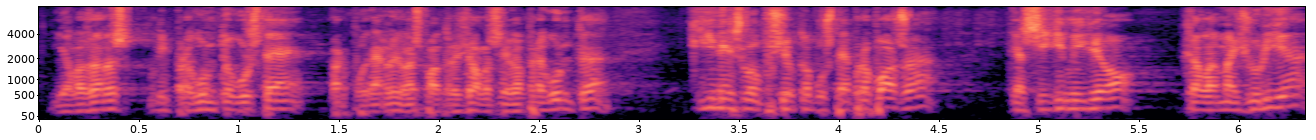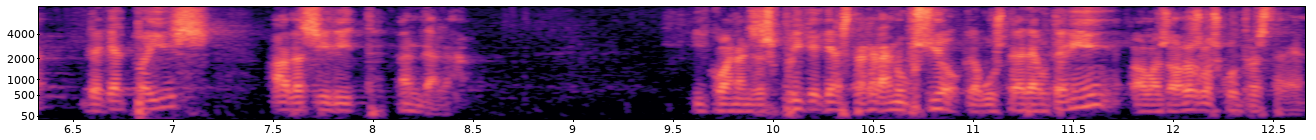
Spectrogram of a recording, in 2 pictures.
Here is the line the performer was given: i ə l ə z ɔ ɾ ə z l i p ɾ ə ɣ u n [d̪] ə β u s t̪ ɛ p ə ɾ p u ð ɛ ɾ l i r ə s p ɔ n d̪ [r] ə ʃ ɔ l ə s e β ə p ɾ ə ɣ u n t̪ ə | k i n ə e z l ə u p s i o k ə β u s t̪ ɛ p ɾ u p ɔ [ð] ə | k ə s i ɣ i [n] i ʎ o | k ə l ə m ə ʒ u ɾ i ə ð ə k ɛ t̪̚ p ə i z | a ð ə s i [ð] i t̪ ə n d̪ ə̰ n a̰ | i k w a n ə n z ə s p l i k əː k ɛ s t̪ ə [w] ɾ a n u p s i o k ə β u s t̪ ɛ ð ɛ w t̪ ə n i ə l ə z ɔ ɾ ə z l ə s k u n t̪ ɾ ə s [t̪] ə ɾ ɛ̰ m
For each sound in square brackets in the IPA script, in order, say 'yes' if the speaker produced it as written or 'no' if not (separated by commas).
no, no, no, no, yes, no, yes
